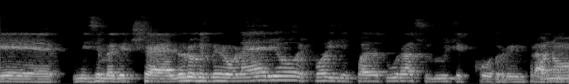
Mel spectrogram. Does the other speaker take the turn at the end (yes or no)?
yes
